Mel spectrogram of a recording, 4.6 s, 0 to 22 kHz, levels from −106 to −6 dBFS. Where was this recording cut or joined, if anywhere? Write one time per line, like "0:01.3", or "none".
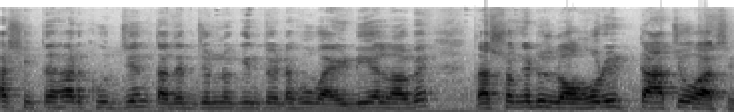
none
